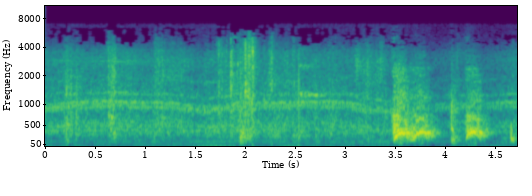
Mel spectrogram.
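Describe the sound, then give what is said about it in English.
King, a husky dog, whimpers in a thin, sustained whine at a cabin, then lets out a couple of louder, rough barks near the end, with no talking. “Ho, King! Ho, you Huskies!”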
